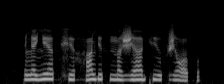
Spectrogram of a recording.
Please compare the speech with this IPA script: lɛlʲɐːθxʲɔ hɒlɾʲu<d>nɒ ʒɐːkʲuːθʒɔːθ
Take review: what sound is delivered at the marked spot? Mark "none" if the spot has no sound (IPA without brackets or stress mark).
θ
